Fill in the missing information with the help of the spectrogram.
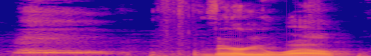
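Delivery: understated weary acceptance; resigned agreement. Acted. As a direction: give in reluctantly, quietly. Reluctant agreement after a sigh.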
